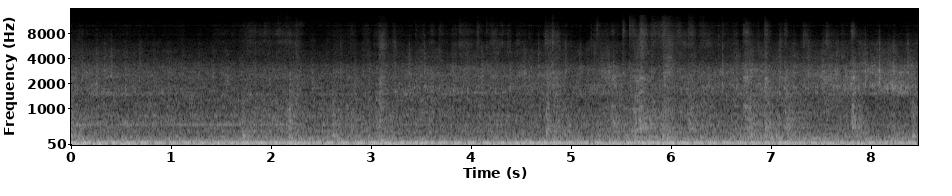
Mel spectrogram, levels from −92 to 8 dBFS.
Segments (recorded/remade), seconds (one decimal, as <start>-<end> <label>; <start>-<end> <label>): 0.0-8.5 remade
